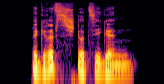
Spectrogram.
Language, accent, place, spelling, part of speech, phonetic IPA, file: German, Germany, Berlin, begriffsstutzigen, adjective, [bəˈɡʁɪfsˌʃtʊt͡sɪɡn̩], De-begriffsstutzigen.ogg
- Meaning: inflection of begriffsstutzig: 1. strong genitive masculine/neuter singular 2. weak/mixed genitive/dative all-gender singular 3. strong/weak/mixed accusative masculine singular 4. strong dative plural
